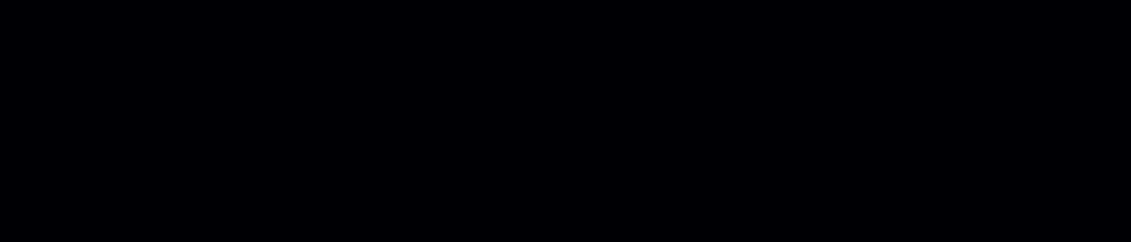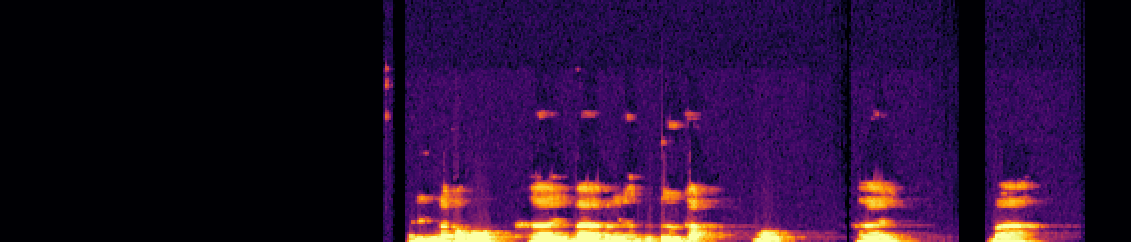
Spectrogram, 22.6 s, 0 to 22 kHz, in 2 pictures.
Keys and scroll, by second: 4.2 space.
